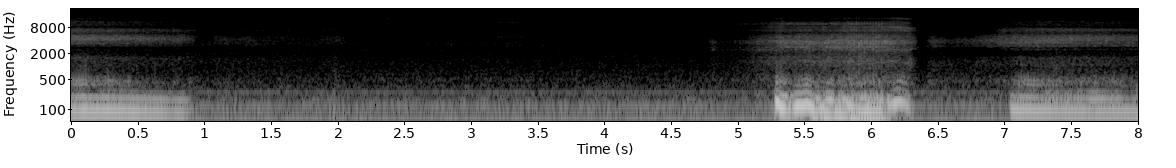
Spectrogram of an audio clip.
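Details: Sleeping pig named Queenie snoozing: low droning snore at the start, a rougher, louder rasping inhale after a long quiet pause, then another deep droning breath at the end.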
